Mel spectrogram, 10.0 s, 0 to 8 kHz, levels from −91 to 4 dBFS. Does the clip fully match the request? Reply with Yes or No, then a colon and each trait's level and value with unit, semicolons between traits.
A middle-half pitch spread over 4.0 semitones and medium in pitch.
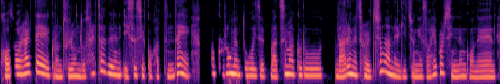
No: average, 5.1 semitones; high, 210 Hz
